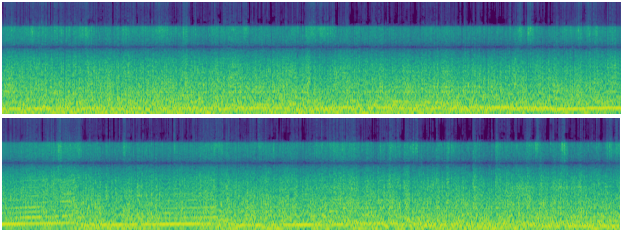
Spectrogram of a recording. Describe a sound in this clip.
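Tyres rumble loudly over a rough road.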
